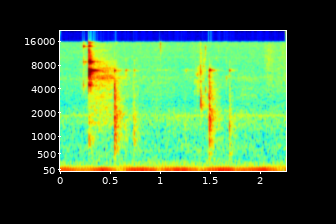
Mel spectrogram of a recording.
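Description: A few light clinks of a metal spoon against a bowl as salt is stirred into a butter spread, over a steady low hum.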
